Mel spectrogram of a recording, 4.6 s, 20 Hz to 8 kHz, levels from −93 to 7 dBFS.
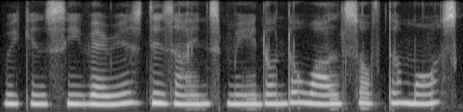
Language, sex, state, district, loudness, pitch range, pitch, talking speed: English, female, Assam, Kamrup Metropolitan, -18 LUFS, 245-265 Hz, 250 Hz, 155 wpm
